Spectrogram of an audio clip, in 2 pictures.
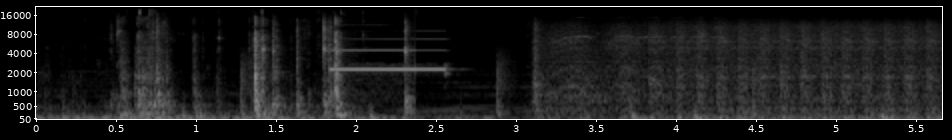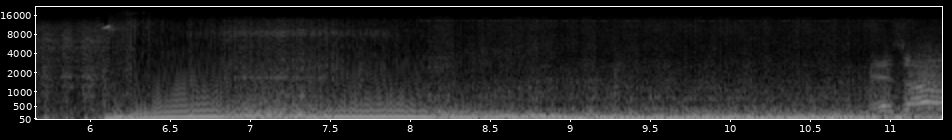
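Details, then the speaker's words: LS engine first start on a new HP Tuners Core standalone ECU loaded with a stock map, data-logging in VCM Live: a few clicks, crank, catch, then a steady, even idle with a slight hunt; sounds healthy, normal idle. "here you can see as the engine is idling, you can see VCM Live is data logging all the necessary data. Ah, that sounds good."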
